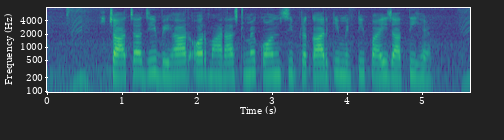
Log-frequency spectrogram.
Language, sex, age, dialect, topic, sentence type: Hindi, female, 18-24, Kanauji Braj Bhasha, agriculture, statement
